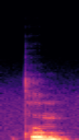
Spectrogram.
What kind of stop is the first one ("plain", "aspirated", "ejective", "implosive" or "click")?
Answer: aspirated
